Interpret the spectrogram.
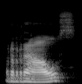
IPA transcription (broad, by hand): raws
